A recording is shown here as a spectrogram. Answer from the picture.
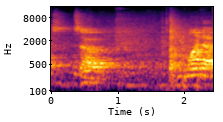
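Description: A man speaking, with a single sharp knock near the end.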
